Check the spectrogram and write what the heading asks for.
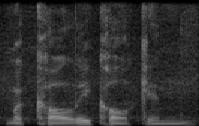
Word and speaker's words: Macaulay Culkin: Is that how you say his name? – Macaulay Culkin. – Macaulay Culkin. Yeah, I'm not his...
